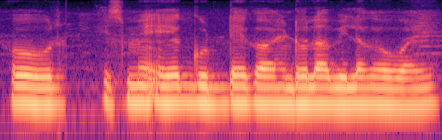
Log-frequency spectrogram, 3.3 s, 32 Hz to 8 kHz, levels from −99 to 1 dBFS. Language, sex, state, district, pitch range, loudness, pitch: Hindi, male, Uttar Pradesh, Saharanpur, 130-135 Hz, -14 LUFS, 130 Hz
